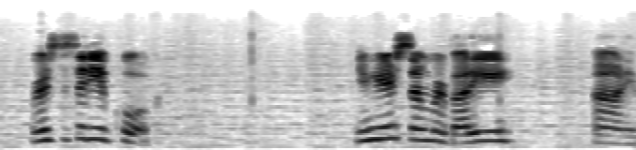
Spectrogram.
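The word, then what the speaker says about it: Corcaigh: when i realized that oh c-o-r-c-a-i-g-h is cork as in c-o-r-k i'm like ah neat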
